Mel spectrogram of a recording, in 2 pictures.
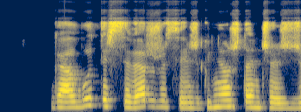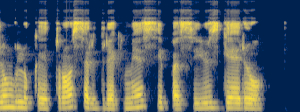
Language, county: Lithuanian, Telšiai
